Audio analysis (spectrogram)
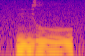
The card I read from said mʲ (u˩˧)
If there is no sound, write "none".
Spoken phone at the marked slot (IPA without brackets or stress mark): u˧˩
